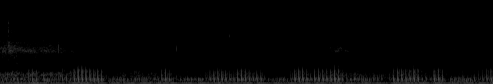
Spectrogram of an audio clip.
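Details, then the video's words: Diva, a home-kept lynx, purring calmly among her people: a deep pulsing rumble that swells and fades in bursts about every half second, alternating with inhaled phases, with light scratchy rustling on top. "Мурчание рыси"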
